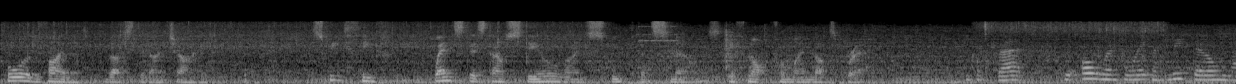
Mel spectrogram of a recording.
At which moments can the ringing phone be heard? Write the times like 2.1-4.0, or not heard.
6.3-7.5.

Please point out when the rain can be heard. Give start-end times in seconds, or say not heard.
0.0-12.3.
